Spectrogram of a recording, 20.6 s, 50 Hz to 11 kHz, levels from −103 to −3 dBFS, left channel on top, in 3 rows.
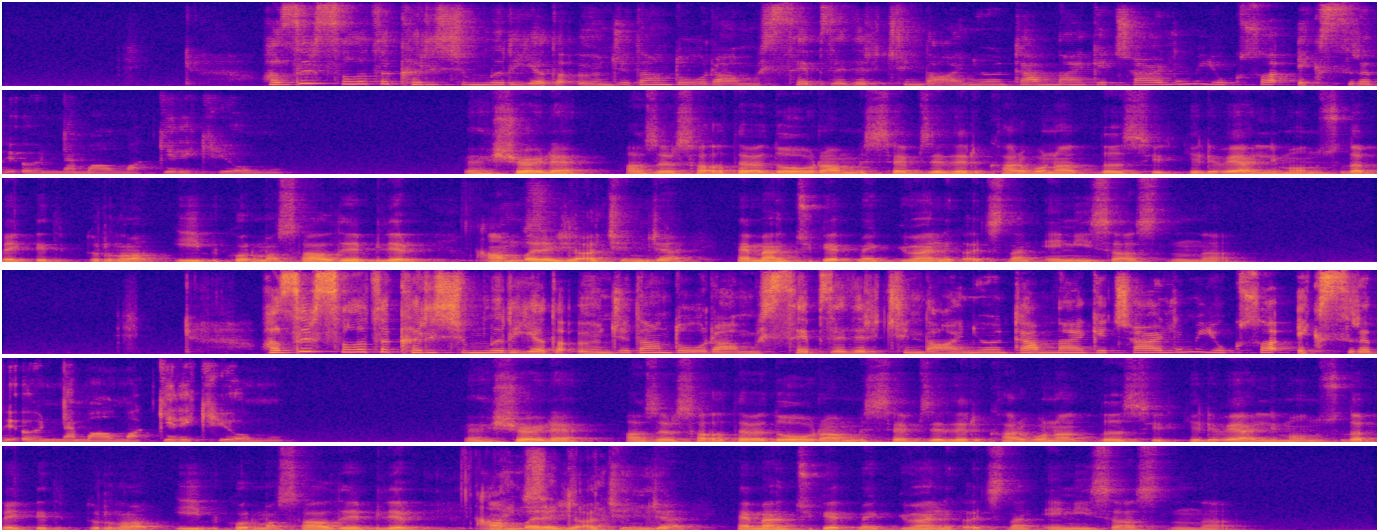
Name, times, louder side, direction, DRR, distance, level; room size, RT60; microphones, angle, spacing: voice 1, 0.9-8.3 16.1-16.5 17.0-17.1, right 7 dB, 60° right, 0.4 m, -32 dB
voice 2, 9.2-15.8 16.2-17.2 17.4-19.9, left 1 dB, 5° left, 0.4 m, -30 dB
8.0 x 3.1 x 4.8 m
head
